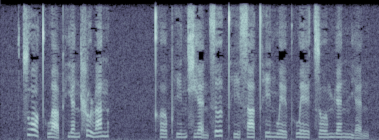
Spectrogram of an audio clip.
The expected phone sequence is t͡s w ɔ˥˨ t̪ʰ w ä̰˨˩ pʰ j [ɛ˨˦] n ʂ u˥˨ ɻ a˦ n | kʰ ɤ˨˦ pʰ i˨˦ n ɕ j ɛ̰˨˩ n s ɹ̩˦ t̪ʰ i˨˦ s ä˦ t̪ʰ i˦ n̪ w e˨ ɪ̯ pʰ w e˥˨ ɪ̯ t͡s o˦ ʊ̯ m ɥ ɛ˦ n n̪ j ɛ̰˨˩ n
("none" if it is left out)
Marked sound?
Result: ɛ˨˦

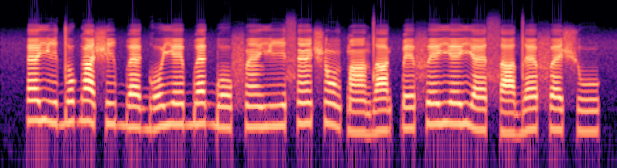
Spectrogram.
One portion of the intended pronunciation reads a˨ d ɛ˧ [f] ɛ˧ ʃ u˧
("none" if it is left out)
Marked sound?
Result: f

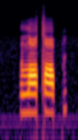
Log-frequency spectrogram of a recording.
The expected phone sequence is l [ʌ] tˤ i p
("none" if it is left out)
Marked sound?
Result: ʌ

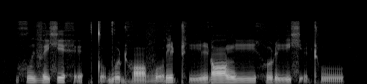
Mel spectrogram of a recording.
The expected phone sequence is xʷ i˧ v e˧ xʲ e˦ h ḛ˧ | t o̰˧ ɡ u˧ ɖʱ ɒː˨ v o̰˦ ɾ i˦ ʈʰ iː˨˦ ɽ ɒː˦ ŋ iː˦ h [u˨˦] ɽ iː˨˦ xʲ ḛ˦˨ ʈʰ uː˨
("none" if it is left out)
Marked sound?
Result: u˧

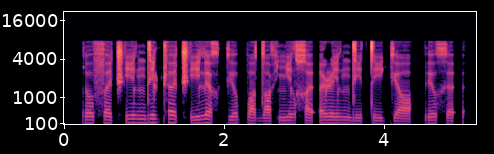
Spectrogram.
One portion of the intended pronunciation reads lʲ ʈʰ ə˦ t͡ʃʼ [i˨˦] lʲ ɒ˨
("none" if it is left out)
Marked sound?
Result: i˨˦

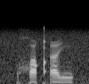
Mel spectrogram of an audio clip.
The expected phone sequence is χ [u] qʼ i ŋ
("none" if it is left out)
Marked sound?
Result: u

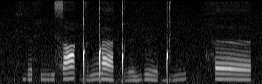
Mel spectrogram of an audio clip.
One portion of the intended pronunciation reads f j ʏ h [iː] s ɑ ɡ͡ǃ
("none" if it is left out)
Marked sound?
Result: iː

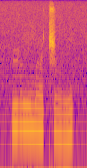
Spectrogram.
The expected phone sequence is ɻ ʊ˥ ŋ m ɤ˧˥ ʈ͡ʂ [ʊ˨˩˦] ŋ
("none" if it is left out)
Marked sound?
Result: ʊ˨˩˦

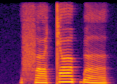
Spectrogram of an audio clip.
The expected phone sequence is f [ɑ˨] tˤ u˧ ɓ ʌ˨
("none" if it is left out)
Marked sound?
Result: ʌ˨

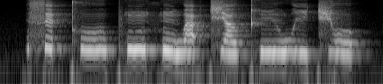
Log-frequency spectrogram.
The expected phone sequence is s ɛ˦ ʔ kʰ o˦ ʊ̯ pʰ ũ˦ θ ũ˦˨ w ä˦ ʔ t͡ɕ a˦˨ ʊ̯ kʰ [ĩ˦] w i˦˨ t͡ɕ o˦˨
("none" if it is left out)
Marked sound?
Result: ĩ˦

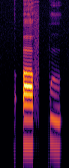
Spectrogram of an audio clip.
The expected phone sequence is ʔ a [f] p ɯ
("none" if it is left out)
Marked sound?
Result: f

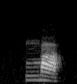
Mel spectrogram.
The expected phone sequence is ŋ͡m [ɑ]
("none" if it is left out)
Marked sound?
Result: ɑ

